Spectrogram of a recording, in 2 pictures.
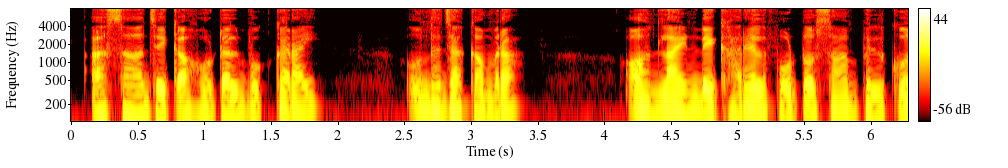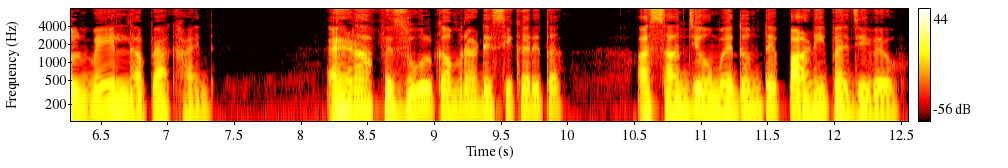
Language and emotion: Sindhi, sad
